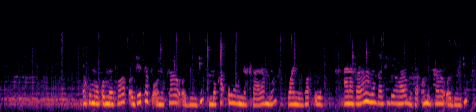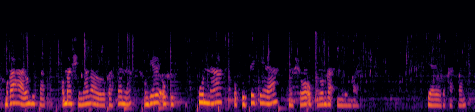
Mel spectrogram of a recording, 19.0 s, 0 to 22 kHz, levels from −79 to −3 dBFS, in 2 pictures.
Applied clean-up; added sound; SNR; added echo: none; Sink (filling or washing) / Water tap, faucet; 18 dB; none.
